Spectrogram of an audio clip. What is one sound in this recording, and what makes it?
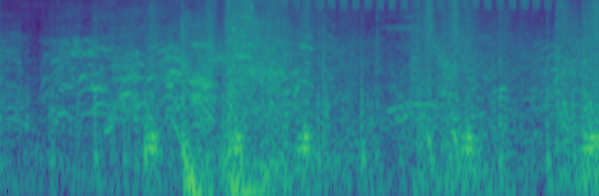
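A blade strikes and slashes bodies with heavy wet thuds.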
